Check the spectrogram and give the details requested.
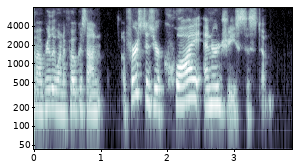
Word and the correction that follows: Quai: Key. Like the key energies. Yeah. But it's spelled QUAI, so I screwed that up. – Oh no, listen, it's French, so it's like keys are like things that keep a shore from washing away, like on a riverfront or like beach.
